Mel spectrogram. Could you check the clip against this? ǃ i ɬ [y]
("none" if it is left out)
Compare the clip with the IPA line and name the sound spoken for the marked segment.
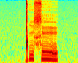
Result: e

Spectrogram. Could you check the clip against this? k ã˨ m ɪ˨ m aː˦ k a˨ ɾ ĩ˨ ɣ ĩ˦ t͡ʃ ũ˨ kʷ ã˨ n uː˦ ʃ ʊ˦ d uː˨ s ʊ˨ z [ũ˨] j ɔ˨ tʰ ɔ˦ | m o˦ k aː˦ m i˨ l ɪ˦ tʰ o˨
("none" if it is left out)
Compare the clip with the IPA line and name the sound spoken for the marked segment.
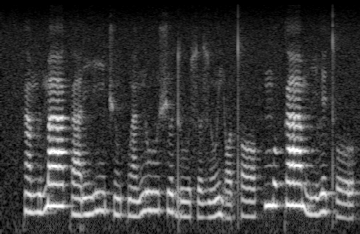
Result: ũ˨˦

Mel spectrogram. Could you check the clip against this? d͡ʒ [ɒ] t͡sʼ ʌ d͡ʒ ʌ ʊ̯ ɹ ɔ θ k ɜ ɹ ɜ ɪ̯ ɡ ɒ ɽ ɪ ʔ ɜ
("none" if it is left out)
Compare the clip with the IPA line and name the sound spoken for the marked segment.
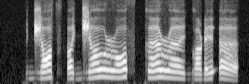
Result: ɒ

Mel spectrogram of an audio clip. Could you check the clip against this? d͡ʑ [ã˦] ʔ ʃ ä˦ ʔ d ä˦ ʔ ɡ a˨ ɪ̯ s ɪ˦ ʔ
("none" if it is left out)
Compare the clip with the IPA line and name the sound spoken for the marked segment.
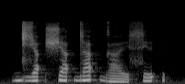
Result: ä˦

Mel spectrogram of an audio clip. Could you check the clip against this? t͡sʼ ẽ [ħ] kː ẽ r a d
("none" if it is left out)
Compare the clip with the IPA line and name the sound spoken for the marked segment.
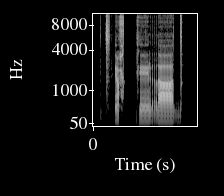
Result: ħ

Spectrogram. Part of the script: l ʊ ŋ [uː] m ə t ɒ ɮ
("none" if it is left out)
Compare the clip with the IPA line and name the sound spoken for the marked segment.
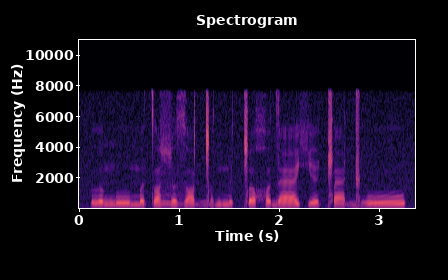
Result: uː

